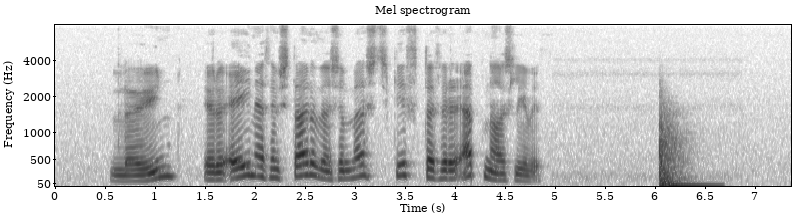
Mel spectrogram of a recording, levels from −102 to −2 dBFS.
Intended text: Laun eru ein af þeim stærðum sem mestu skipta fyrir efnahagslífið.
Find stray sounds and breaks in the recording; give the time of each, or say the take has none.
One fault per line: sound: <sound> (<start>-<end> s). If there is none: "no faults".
sound: thud (6.0-6.7 s)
